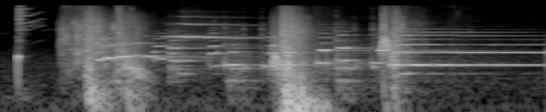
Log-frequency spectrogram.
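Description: Cartoon slapstick sound effects: a series of about four thuds, the heaviest and deepest about two seconds in, as a character takes a fall, over music with held ringing notes.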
